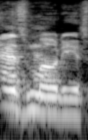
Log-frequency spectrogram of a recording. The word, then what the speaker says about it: Asmodeus: It's Asmodeus, man. I know it technically can pronounce it either way, but he's not fucking Mozart.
